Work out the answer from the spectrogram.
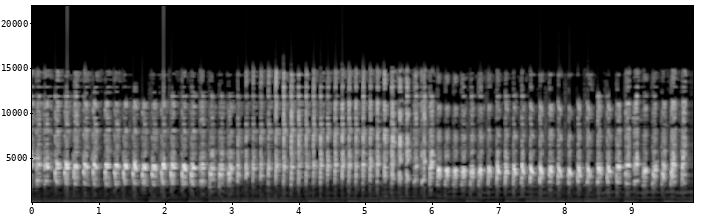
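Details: Lovebird in a record-holding ngekek performance, said to last seven minutes non-stop and used as a master to train young lovebirds: a continuous fast chattering trill of rapid pulses, steady and unbroken, over low background music.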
